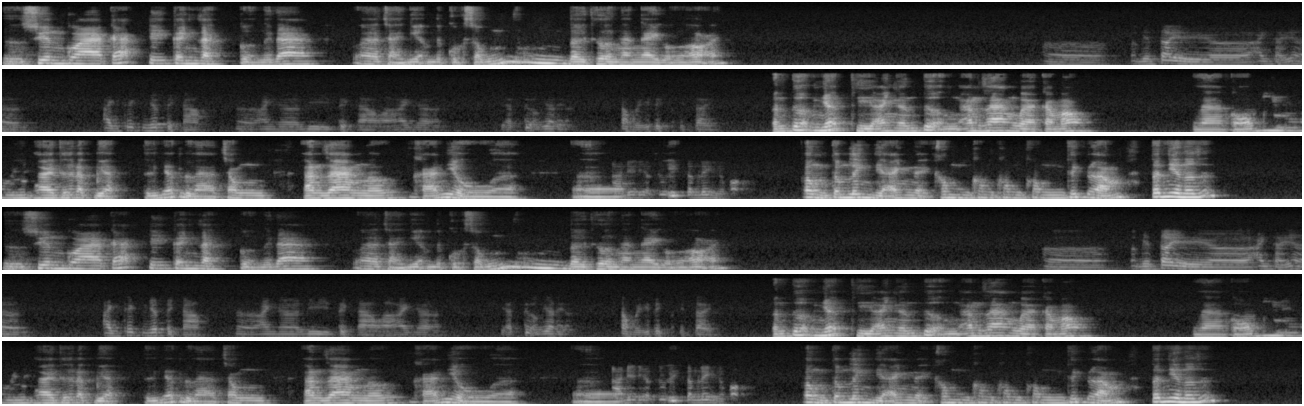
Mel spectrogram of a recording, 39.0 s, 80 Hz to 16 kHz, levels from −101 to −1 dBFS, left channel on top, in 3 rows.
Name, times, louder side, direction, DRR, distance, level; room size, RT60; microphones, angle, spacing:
voice 1, 0.0-3.1 3.5-7.3 20.7-23.9 24.9-28.7 29.0-31.2 31.7-32.2 32.7-32.8 34.0-38.1, left 4 dB, 50° left, 0.7 m, -26 dB
voice 2, 10.4-13.3 14.0-15.0 15.3-17.4 18.0-18.7 19.2-20.1 25.3-25.5 25.8-26.3 32.1-33.4, right 3 dB, 85° right, 1.8 m, -46 dB
13.5 x 11.0 x 6.2 m
head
